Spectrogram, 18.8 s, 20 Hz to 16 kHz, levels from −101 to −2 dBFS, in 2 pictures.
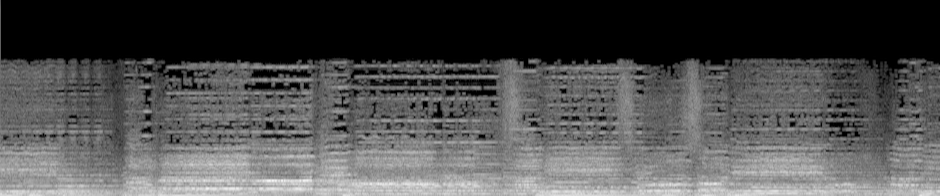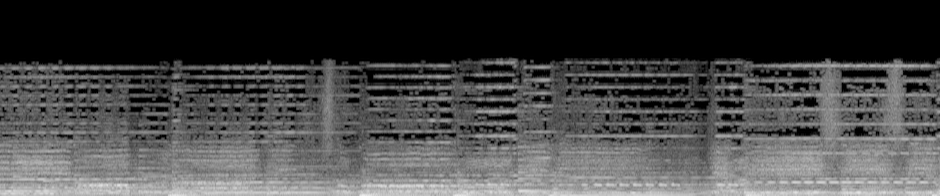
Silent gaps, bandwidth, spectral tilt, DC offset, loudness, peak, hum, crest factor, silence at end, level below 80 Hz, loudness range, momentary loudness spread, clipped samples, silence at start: none; 11.5 kHz; -6 dB/octave; under 0.1%; -19 LUFS; -2 dBFS; none; 16 dB; 0 s; -28 dBFS; 6 LU; 10 LU; under 0.1%; 0 s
